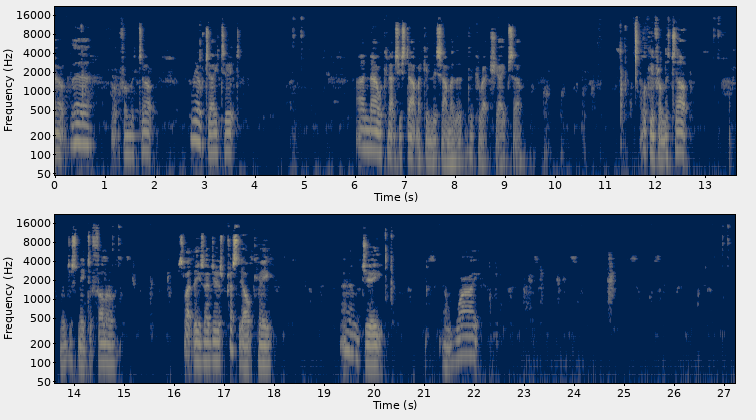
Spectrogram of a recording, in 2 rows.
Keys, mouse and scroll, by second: 0.2 7, 2.6 r, 4.6 click, 7.4 middle click, 10.0 middle click, 11.0 7, 12.9-14.5 drag, 16.9 alt+click, 19.9 g, 22.0 y, 26.7 click.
